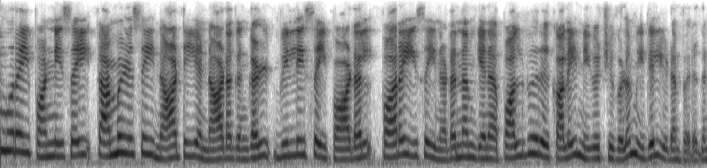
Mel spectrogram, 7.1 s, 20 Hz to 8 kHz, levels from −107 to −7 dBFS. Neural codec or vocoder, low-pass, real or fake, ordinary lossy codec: none; 7.2 kHz; real; Opus, 32 kbps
